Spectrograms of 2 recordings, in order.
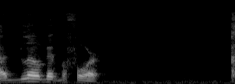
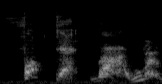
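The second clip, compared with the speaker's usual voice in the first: voiceless, rough mock outburst; imitated rant; 6 dB quieter than usual. Neighborhood kid rants to himself, mimicked voicelessly. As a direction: mimic a rant under your breath, no voice. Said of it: "this kid is having, like, full".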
